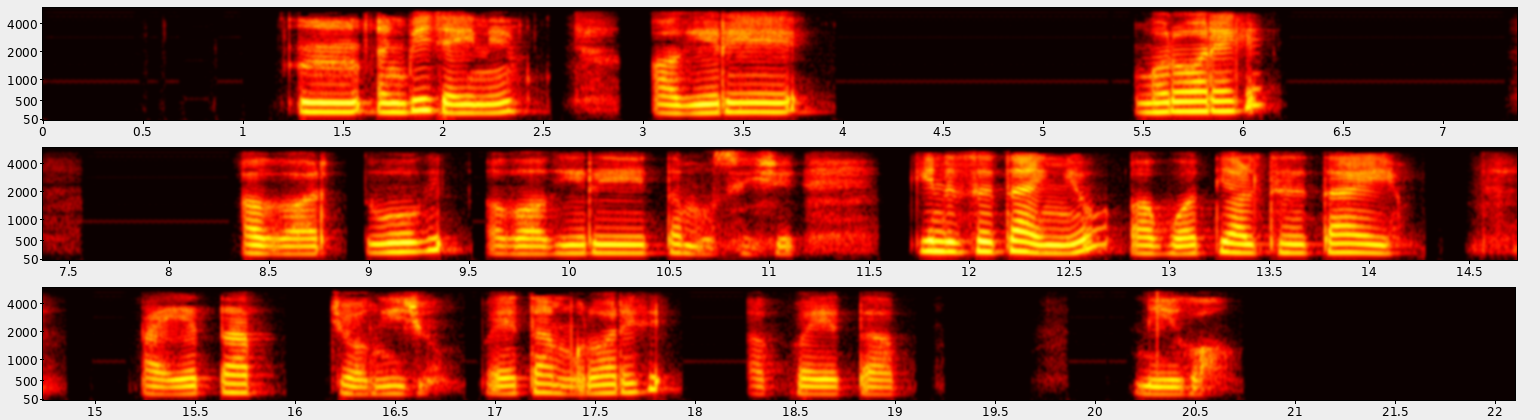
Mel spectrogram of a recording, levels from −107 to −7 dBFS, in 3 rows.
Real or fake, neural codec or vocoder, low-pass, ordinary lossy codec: real; none; 5.4 kHz; MP3, 48 kbps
